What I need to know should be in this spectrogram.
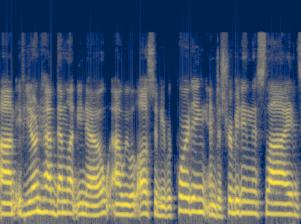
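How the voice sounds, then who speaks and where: Against a quiet background, a woman with a normal speaking voice and an American accent talks fairly quickly at a medium pitch with ordinary pitch variation. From Boston area, US. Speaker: occupational therapist and webinar co-host. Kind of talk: webinar introduction.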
